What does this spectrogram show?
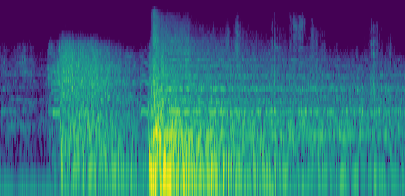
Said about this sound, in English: The police are firing more and more tear gas grenades.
